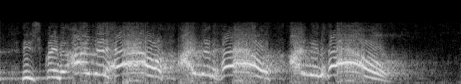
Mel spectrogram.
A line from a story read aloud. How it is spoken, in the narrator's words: he's screaming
